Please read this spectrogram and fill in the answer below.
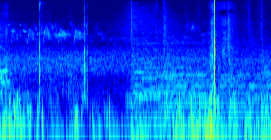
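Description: Background music comes in about halfway through, over a low outdoor rumble. Just after three seconds in there is a single sharp crack of a golf club striking the ball on a tee shot.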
